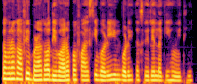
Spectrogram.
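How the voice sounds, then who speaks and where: A woman reads a romantic novel aloud as a bedtime story in a steady, even storytelling manner. Her voice is fairly low and mellow. The recording is dry and close, with no room sound. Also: no room sound. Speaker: narrator.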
